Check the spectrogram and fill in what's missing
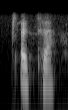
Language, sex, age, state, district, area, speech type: Santali, female, 18-30, West Bengal, Purulia, rural, conversation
